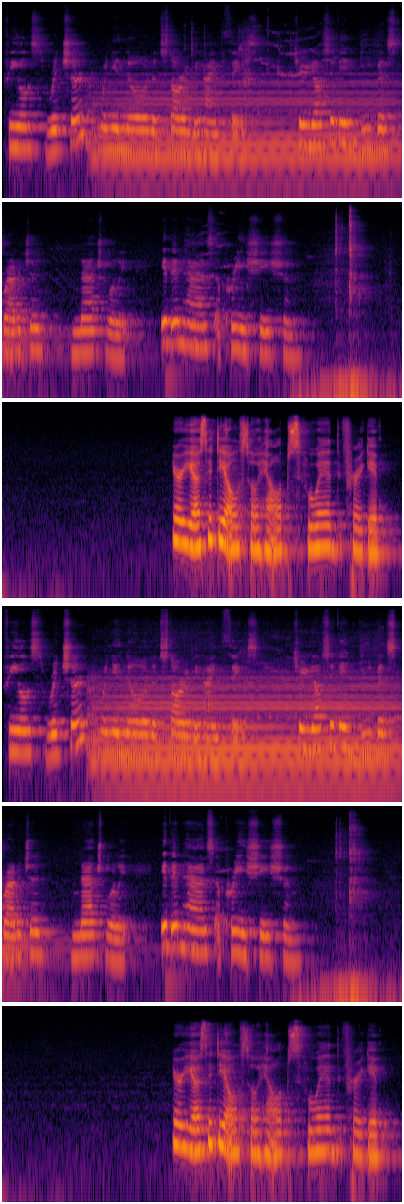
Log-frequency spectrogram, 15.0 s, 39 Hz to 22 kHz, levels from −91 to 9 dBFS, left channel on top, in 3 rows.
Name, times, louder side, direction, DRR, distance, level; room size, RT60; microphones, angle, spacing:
voice 1, 0.0-3.2 3.6-5.6 5.9-6.5 7.0-8.7, right 2 dB, 35° right, 6 dB, 0.7 m, -28 dB
sound 1, 1.1-6.0, right 5 dB, 90° right, 0.4 m, -33 dB
Slam, 2.2-6.1 7.2-8.1 8.5-10.8 11.3-11.4, left 2 dB, 50° left, 2.2 m, -46 dB
voice 2, 12.1-14.7, left 4 dB, 30° left, 14 dB, 0.5 m, -22 dB
18.0 x 8.5 x 4.9 m, 0.78 s
head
